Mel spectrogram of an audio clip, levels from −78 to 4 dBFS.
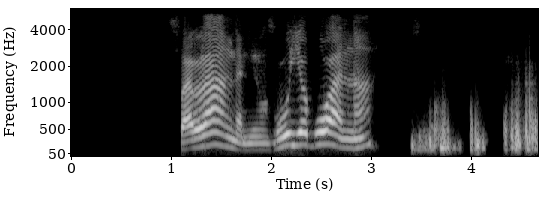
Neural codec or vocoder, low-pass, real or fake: codec, 16 kHz, 1 kbps, X-Codec, HuBERT features, trained on general audio; 5.4 kHz; fake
